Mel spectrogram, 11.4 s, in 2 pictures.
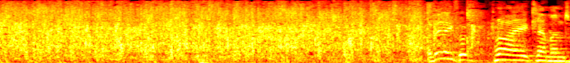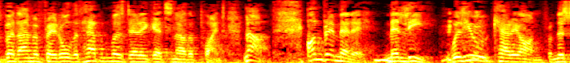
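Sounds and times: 
audience applause: 0.0 - 5.0
speech: 4.6 - 11.3.

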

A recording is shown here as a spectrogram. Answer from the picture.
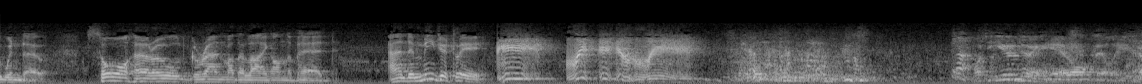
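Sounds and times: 
speech: 0.0 - 8.0, 9.6 - 11.4
duck quacking: 5.0 - 7.2
laughter: 6.5 - 11.4.

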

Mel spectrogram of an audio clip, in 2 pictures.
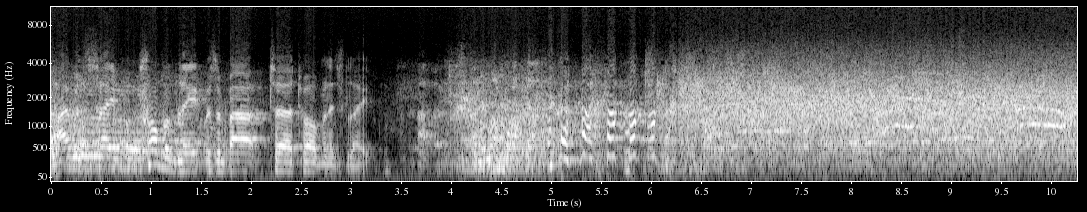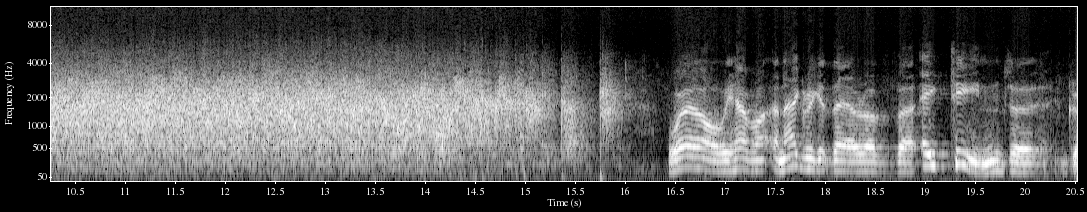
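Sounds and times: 
audience laughter: 0.0 - 1.8, 3.6 - 7.4
speech: 0.1 - 7.2, 16.4 - 20.5
studio audience applause: 4.1 - 16.2.

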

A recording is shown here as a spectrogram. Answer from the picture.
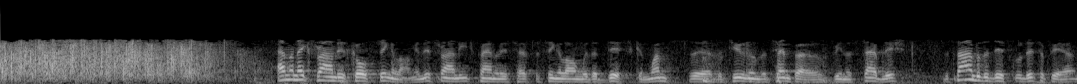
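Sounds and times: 
audience applause: 0.0 - 2.6
speech: 2.8 - 10.7.

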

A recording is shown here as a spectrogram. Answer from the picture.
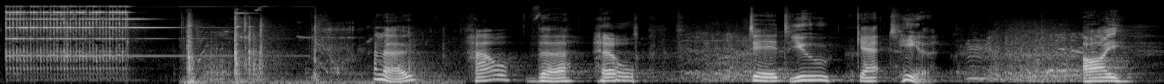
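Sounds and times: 
electric doorbell buzzing: 0.0 - 3.2
sharp clunks: 1.8 - 4.6
speech: 3.7 - 6.6, 7.5 - 9.4, 10.8 - 11.3
laughter: 6.4 - 11.3.

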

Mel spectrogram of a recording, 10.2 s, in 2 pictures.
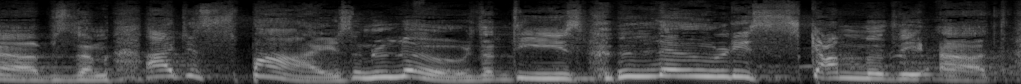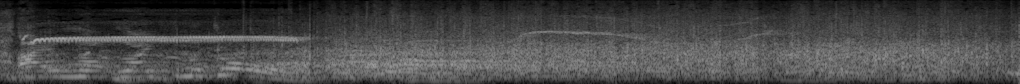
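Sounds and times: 
speech: 0.2 - 7.5
audience applause: 5.2 - 10.1.

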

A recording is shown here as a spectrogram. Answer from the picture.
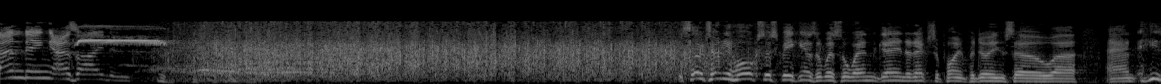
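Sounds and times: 
speech: 0.2 - 0.9, 6.9 - 11.6
studio audience clapping: 1.3 - 7.9.

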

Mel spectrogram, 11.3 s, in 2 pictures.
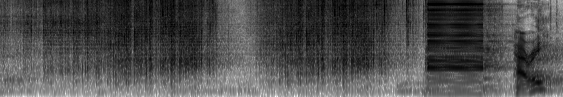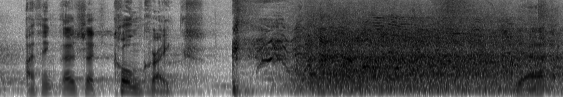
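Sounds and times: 
frosted cereal flakes crunching: 0.0 - 4.3
speech: 5.2 - 7.7
laughter: 7.9 - 11.2.

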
